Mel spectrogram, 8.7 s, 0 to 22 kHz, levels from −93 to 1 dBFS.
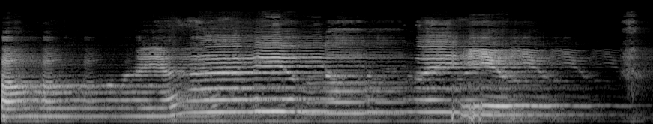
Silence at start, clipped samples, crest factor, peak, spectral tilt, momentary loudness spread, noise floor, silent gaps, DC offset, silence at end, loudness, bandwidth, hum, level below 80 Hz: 0 s; under 0.1%; 18 dB; -10 dBFS; -2.5 dB/octave; 16 LU; -56 dBFS; none; under 0.1%; 0.25 s; -27 LUFS; 14 kHz; none; -70 dBFS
